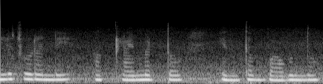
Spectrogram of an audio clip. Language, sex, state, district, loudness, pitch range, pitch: Telugu, female, Andhra Pradesh, Annamaya, -13 LUFS, 210-220 Hz, 215 Hz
